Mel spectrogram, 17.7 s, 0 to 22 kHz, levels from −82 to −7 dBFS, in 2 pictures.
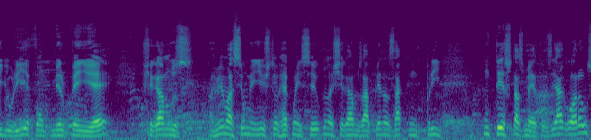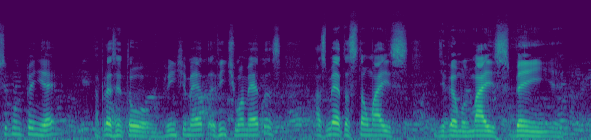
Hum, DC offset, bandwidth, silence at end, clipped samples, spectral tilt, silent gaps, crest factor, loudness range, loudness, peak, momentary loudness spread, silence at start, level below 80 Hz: none; under 0.1%; 15.5 kHz; 0 s; under 0.1%; -5 dB/octave; none; 20 dB; 3 LU; -34 LUFS; -14 dBFS; 13 LU; 0 s; -52 dBFS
